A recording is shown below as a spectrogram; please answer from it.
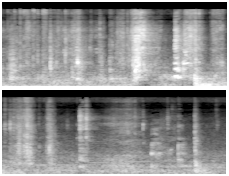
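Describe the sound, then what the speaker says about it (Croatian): Cabbage goes into a large cooking pot with a few clanking metal knocks and rustling, crunchy handling noises, coming in irregular bursts close by before settling into quieter shuffling. "kupus stavite u šerpu"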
